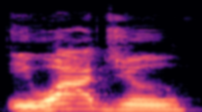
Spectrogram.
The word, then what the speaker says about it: Iwaju: Did I pronounce it? Yes, Iwaju.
